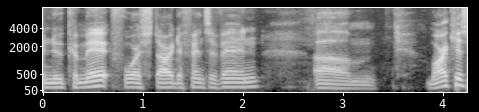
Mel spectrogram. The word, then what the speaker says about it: Marquise: Marquise or Marquise Lightfoot, depending on how you want to pronounce it. I believe it's Keys Lightfoot.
